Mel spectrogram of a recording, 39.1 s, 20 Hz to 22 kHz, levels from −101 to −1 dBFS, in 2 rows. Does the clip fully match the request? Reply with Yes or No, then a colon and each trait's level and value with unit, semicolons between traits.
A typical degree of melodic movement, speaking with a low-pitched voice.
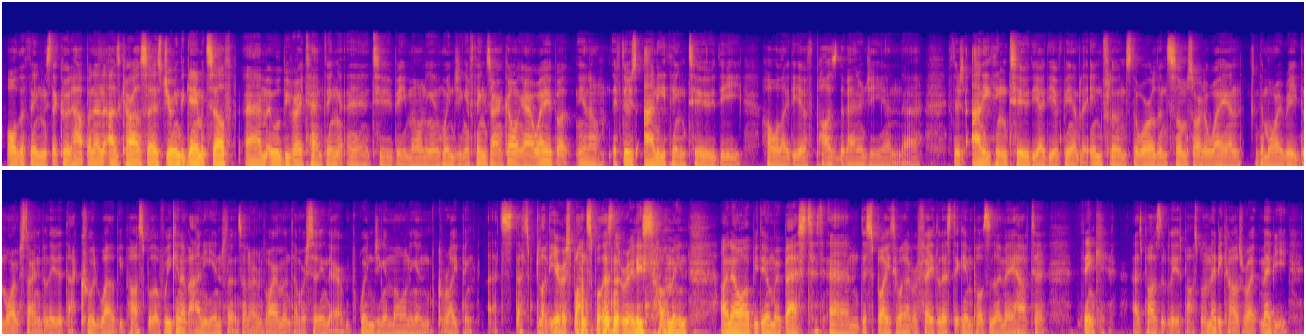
No: narrow, 2.1 semitones; very low, 90 Hz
